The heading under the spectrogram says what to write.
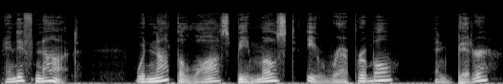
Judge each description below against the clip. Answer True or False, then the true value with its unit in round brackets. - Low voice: True (130 Hz)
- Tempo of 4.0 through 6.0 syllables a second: True (4.3 syllables/s)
